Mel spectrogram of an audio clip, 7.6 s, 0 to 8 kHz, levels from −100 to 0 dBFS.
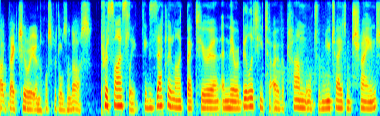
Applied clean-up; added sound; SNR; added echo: neural mask model RNNoise.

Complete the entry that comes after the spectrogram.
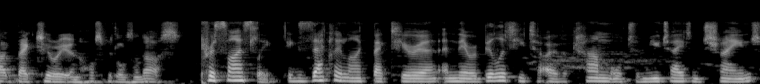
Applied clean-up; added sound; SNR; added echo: classical method Wiener filter.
